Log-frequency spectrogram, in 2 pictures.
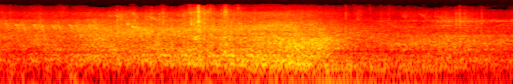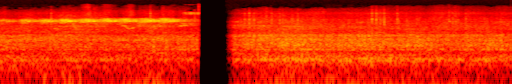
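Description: Wind and road noise from riding a bicycle, rising to a louder swell about two seconds in and easing off again. The sound cuts out for a moment about five and a half seconds in.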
